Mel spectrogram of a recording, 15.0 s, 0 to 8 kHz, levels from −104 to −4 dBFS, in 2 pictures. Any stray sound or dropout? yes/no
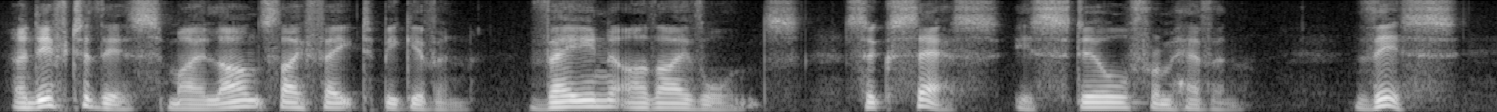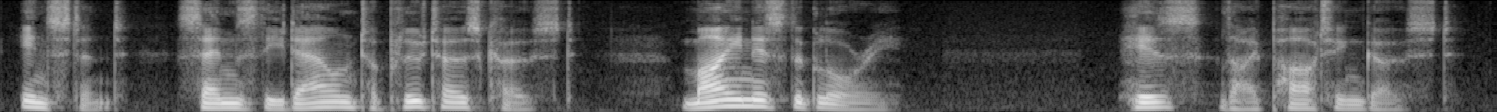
no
